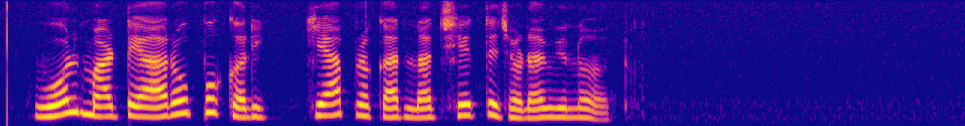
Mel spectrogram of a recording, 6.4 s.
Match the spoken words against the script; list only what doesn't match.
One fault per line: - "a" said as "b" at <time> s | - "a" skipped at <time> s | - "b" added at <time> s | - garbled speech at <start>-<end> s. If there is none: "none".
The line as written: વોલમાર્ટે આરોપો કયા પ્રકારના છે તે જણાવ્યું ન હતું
none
